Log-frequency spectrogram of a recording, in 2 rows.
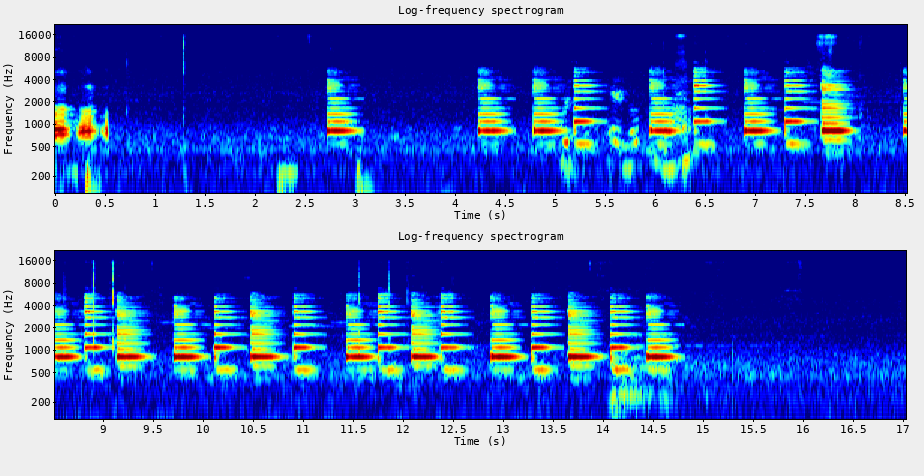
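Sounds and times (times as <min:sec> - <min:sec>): electronic game beeps: 0:02.7 - 0:03.1, 0:04.2 - 0:14.8.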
